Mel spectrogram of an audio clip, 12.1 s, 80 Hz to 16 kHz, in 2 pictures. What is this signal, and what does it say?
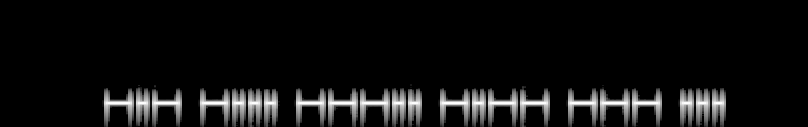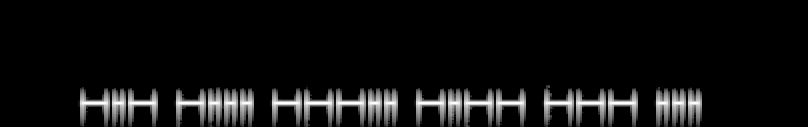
Morse code, heard as a keyed tone, about 20 wpm, 700 Hz. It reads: KB8YOS KB8YOS
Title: USA Call Signs - 6 Characters - Repeated 2x - 20wpm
